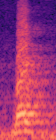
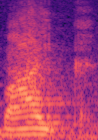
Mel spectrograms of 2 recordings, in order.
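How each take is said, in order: First: The vowel is short and clipped. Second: The vowel is long and drawn out. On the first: The speaker calls it wrong. "ಬೈಕ್ ಅನ್ನಲ್ಲ ನಾವು" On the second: The speaker calls it right. "ಐ vowel sound ನ long form"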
